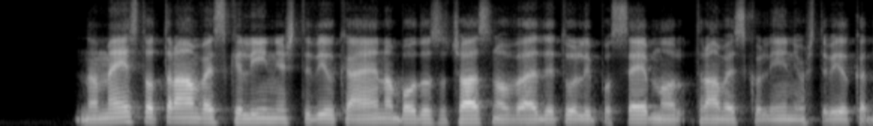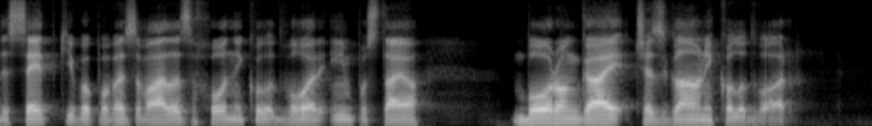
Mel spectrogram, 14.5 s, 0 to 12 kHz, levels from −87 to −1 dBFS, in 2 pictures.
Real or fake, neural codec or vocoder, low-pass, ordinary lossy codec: fake; codec, 24 kHz, 0.9 kbps, DualCodec; none; none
